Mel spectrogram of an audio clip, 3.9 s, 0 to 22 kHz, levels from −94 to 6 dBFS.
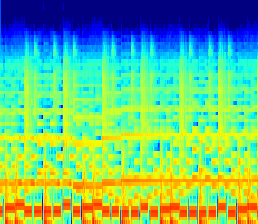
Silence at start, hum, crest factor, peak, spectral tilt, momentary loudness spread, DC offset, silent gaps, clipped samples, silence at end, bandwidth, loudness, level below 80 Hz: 0 s; none; 12 dB; -2 dBFS; -6 dB/octave; 1 LU; under 0.1%; none; under 0.1%; 0 s; 11 kHz; -15 LUFS; -24 dBFS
